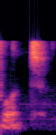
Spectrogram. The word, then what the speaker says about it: Wundt: Remember that the Germans pronounce their W's with V's. So if you know the musician Wagner, they don't call him Wagner, they call him Wagner. So Wilhelm Wundt.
